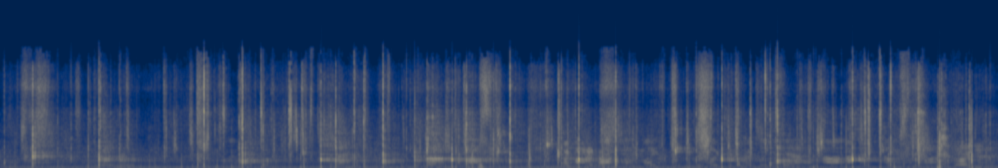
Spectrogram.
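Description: Pickleball rally: sharp pops of paddles striking the plastic ball and the ball bouncing on the hard court, coming irregularly about once a second, over a steady low rumble.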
